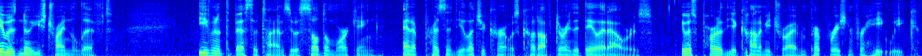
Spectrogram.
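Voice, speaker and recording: Very fast and with very wide pitch swings, a man talks in a very deep, low voice. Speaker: YouTuber. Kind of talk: reading aloud; casual vlog intro. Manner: halting, stumbling reading.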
